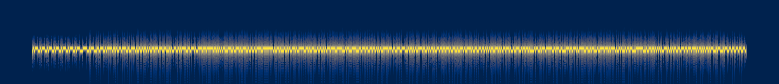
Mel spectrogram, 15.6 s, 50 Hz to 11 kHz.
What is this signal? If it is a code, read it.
NAVTEX (SITOR-B), 100 baud, 170 Hz shift, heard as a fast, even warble, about 1500 Hz centre. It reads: ZCZC XL56 FIRING EXERCISE 01 0000 UTC WITHIN 5 NM OF 62-22N 058-18W. NNNN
